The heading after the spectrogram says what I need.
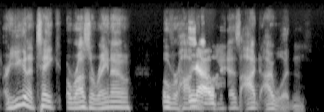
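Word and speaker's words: Arozarena: I'm sure you probably pronounce it Arizona, but Randy Arozareno, they've got him ranked 59th overall.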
